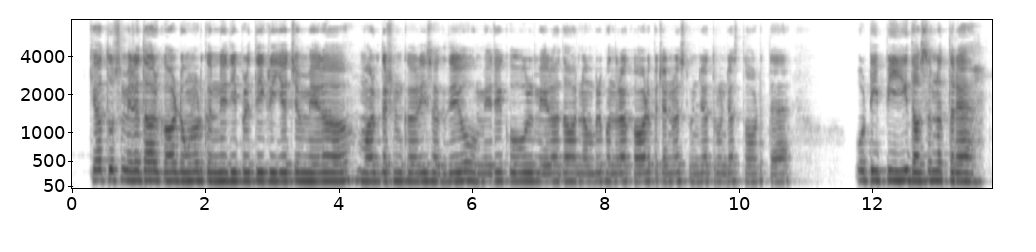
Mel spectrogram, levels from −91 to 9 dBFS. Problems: none marked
